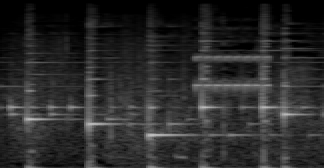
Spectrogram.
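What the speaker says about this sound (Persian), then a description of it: "شمبل جانی گوشی زنگ بارگه" A phone rings with a bright electronic ringtone, a series of quick sharp chiming notes in an uneven repeating pattern, loud and close, with no voices.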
